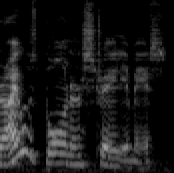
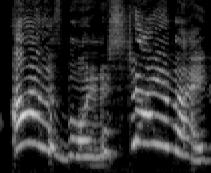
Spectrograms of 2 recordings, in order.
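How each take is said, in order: First: Low, soft slip into an Irish accent. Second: High, loud, hammed-up Australian accent. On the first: Real, not acted. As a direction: say it with an unintended Irish lilt. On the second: Shown as a demonstration. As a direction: redo it in broad Aussie, through amusement. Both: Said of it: "I said that in an Irish accent".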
